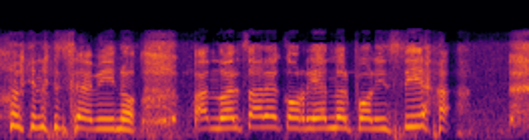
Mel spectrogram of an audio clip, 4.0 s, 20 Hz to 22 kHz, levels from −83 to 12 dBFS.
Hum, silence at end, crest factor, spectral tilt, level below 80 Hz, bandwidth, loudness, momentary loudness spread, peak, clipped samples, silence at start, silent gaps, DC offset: none; 0 s; 14 dB; -1.5 dB/octave; -54 dBFS; 10.5 kHz; -14 LUFS; 5 LU; 0 dBFS; under 0.1%; 0 s; none; under 0.1%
